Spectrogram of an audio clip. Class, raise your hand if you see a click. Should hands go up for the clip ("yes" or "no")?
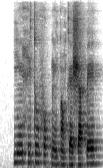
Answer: no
